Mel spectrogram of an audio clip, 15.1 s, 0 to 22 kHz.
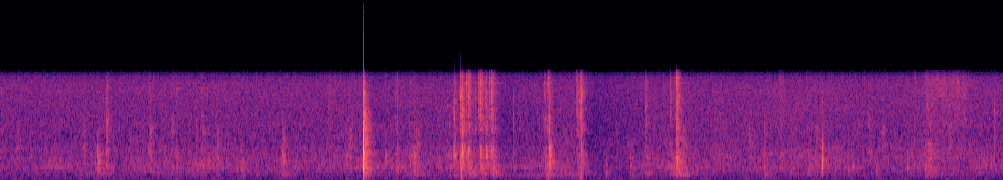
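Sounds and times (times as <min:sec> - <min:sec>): typewriter clacking: 0:06.7 - 0:07.6.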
